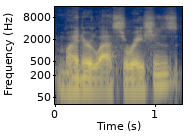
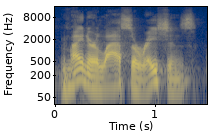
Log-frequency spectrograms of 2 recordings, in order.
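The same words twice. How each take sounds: First: Said in the usual way. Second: Disbelieving repeat, pitch bobbing questioningly; incredulous echo. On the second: Real, not acted. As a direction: echo it as if you can't believe it.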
